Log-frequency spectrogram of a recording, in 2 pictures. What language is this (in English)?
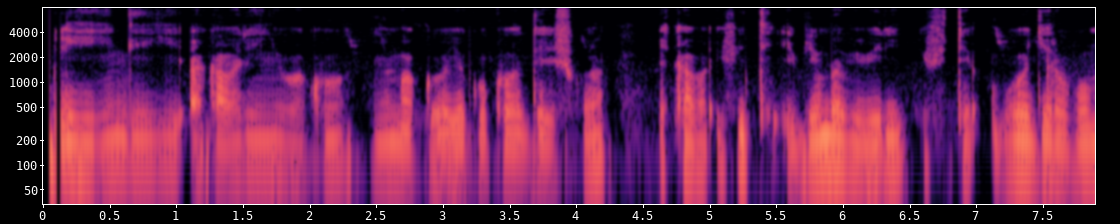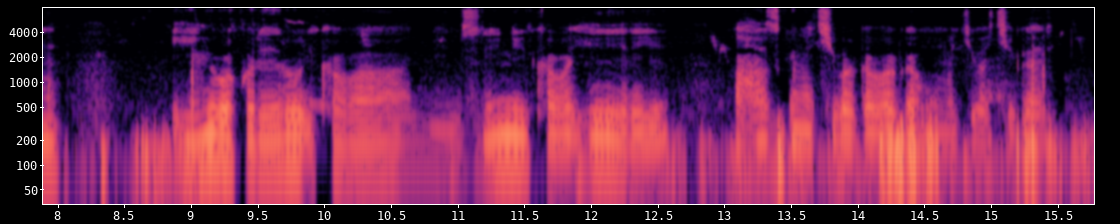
Kinyarwanda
